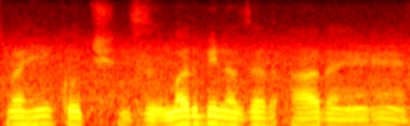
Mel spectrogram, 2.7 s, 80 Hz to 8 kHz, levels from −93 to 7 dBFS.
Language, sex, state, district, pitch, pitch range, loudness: Hindi, male, Chandigarh, Chandigarh, 110 Hz, 105-120 Hz, -17 LUFS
